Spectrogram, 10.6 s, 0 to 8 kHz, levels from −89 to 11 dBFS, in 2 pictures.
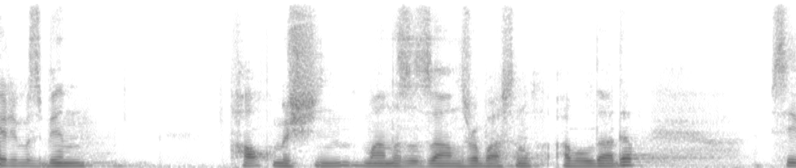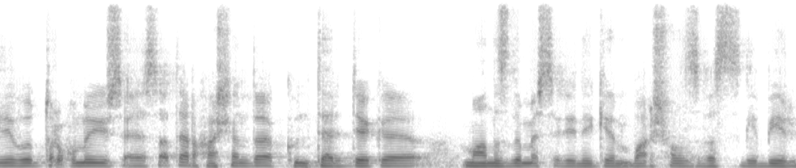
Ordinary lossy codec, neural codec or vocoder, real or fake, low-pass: none; codec, 16 kHz, 1 kbps, X-Codec, HuBERT features, trained on LibriSpeech; fake; none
